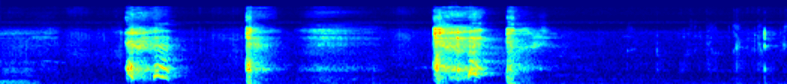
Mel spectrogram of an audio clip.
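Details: Young girl with persistent continuous cough and vomiting of mucus, during a child massage; four sharp cough bursts in two close pairs with quiet breathing between; repeated cough.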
